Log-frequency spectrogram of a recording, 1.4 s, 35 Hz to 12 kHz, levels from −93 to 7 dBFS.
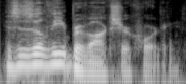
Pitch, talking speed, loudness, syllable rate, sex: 100 Hz, 215 wpm, -16 LUFS, 6.7 syllables/s, male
